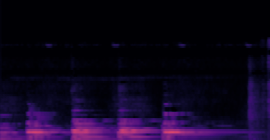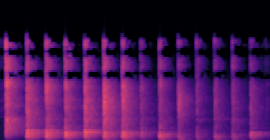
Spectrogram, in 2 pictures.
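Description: Two pianos playing the closing bars of a duet, held notes and chords that fade out about three and a half seconds in. Then one person claps steadily, about three or four claps a second.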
